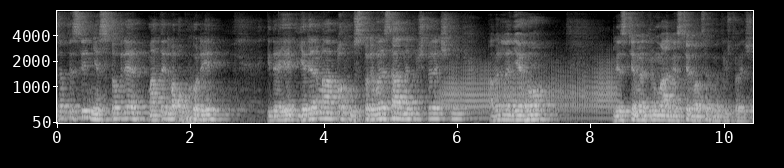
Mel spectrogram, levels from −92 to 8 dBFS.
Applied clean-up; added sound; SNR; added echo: none; Brass instrument; 12 dB; reverberation time 0.8 s.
